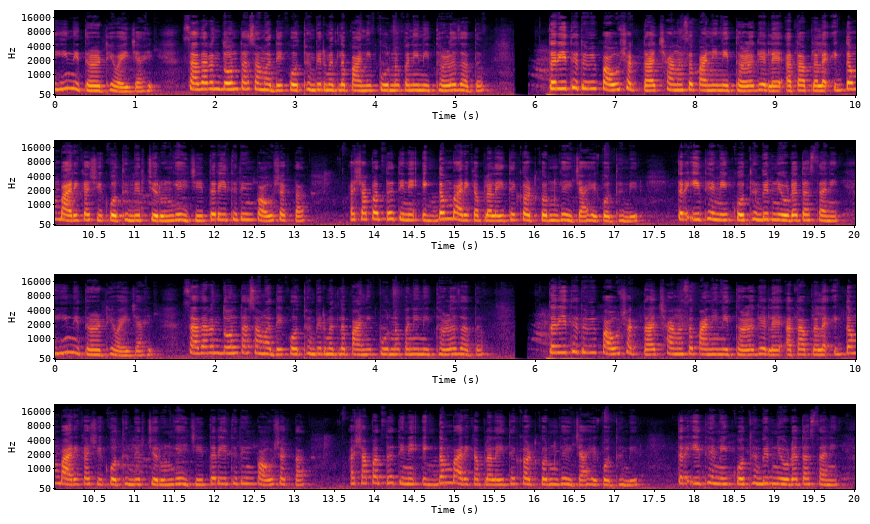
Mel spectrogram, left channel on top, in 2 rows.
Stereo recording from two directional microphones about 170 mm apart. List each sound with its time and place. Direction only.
0.0 s a woman's voice: 20° left (ahead or behind)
